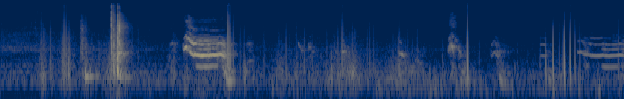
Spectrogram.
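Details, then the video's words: Angry pug trying to get to a bottle, giving one loud rising-then-falling whine midway, with scattered clicks, knocks and faint handling noises around it. "Angry Pug"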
